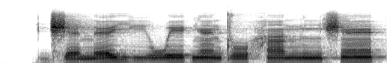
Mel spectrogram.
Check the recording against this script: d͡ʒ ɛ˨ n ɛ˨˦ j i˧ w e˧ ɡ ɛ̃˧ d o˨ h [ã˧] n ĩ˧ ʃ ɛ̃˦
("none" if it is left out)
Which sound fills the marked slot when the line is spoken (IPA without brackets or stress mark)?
ã˧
